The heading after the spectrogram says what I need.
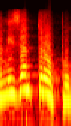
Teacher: Qual é a sílaba tônica de misantropo? É o tro.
